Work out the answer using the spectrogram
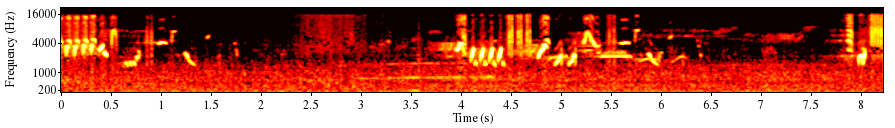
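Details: Common nightingale, known locally as sikatan londo, singing in bursts of high, varied phrases: quick rattling trills, sharp chirps and short whistled notes, separated by pauses of a second or two, over a faint steady background hiss.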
